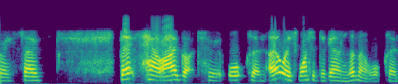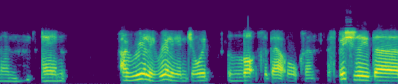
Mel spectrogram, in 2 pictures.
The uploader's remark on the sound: Recorded in the first days of the New Zealand Covid19 Lock down. Interviews contacted over the telephone.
